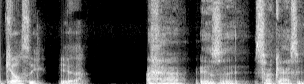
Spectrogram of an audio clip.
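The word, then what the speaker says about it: Kelce: so I'll sound stupid k-e-l-c-e you know I pronounce this last name uh Kelsey yeah it was a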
